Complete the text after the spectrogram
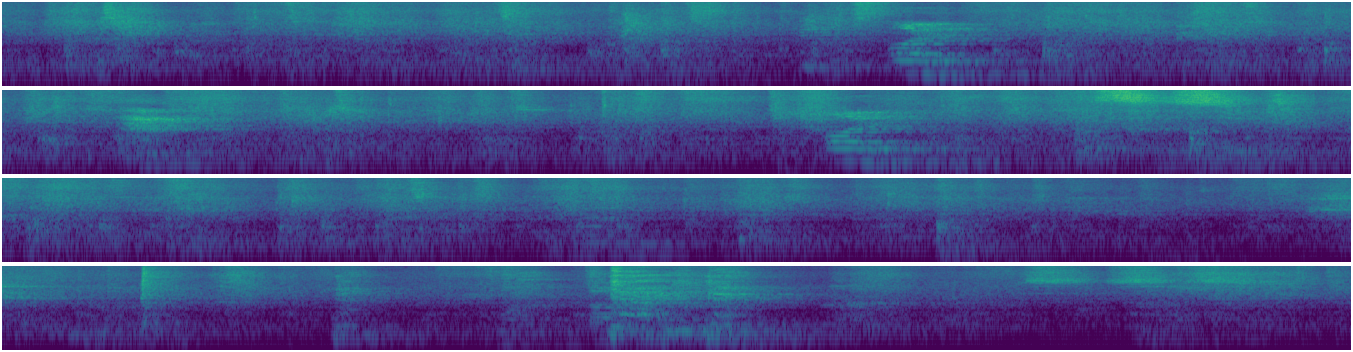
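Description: Bare feet thump and shuffle on mats.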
